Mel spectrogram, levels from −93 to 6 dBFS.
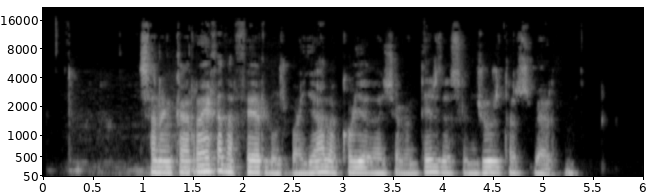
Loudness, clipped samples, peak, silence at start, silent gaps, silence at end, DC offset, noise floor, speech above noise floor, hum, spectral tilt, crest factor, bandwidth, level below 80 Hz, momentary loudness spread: -20 LUFS; under 0.1%; -4 dBFS; 0.25 s; none; 0.65 s; under 0.1%; -62 dBFS; 43 dB; none; -7 dB/octave; 18 dB; 15 kHz; -56 dBFS; 11 LU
